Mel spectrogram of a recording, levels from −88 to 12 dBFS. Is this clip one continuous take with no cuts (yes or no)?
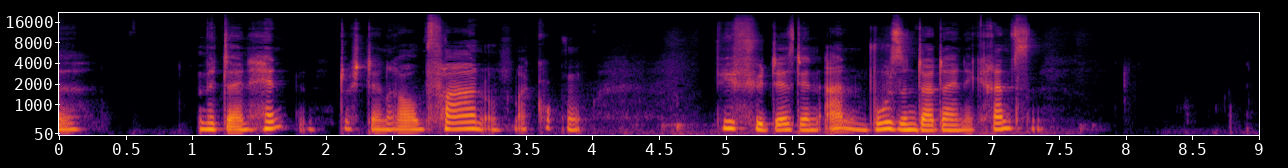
no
